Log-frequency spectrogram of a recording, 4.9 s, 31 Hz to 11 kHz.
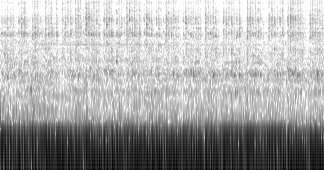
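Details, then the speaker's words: Chevy 350 V8 swapped in for the old Dodge engine in a truck, unfinished for about seven years, running on old stale gas: deep V8 rumble with an uneven, lumpy pulse and no steady rhythm; rough running expected from the old fuel. "old gas it's a little bit cranky but that's okay it's expected"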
